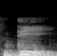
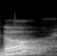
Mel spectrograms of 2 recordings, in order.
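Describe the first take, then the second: First: The word ends in a long 'ee' vowel. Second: The word ends in a short, weak vowel. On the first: The next word starts with a vowel. "दी, vowel रहेगा" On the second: The next word starts with a consonant. "आपको द बोलना पड़ेगा"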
